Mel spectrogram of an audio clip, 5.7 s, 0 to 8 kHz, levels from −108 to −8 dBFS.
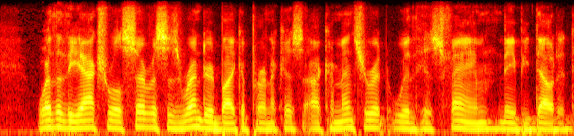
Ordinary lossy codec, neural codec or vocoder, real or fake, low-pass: Opus, 24 kbps; none; real; 7.2 kHz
